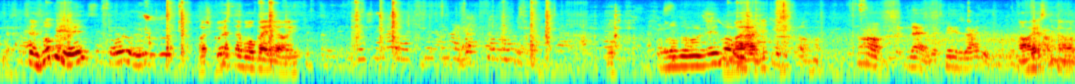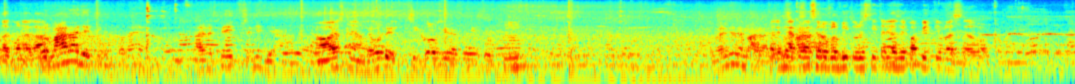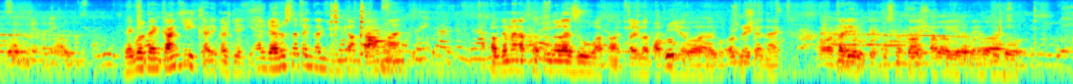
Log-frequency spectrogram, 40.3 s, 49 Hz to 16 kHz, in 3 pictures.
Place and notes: Hradištko, Czech Republic - u kukulinka
Střední Čechy, Česko, European Union, 17 May 2013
